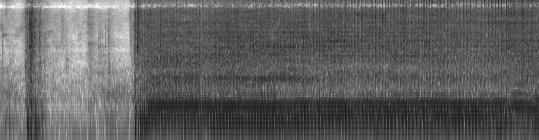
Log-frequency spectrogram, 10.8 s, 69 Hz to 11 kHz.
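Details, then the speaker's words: Yamaha RX 115 two-stroke with silencer leak, non-original carburettor, idle adjusted high: fast, busy idle above normal rpm with a raspy exhaust note, heard before opening the silencer joint. "তো এটার যে sound শুনলেন সাউন্ডটা সম্পর্কে একটু বলে রাখি সেটা হচ্ছে যে কার্বোরেটরটা অরিজিনাল না প্রথমত দ্বিতীয়ত হচ্ছে এটার যে হাওয়ার প্রেসার বা রেজ বলি আমরা ওইটা রিচ করা আছে"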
